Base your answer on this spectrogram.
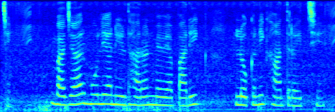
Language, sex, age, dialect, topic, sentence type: Maithili, female, 18-24, Southern/Standard, agriculture, statement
